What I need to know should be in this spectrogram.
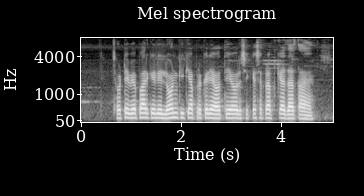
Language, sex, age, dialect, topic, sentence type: Hindi, male, 36-40, Marwari Dhudhari, banking, question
